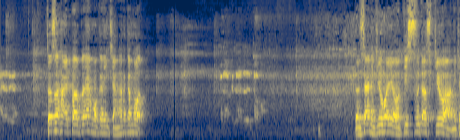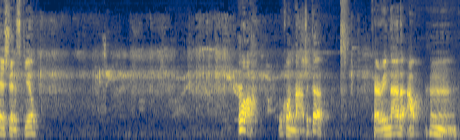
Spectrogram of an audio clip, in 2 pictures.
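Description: A young man talks animatedly, close to a microphone.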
